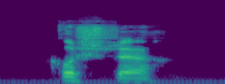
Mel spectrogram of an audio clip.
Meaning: picklock (person)
- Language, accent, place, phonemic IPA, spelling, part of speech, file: French, France, Lyon, /kʁɔʃ.tœʁ/, crocheteur, noun, LL-Q150 (fra)-crocheteur.wav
